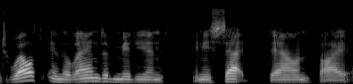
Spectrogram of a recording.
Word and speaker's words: Midian: And Midian in Hebrew is pronounced Midian.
